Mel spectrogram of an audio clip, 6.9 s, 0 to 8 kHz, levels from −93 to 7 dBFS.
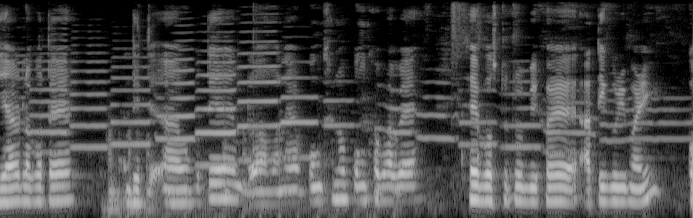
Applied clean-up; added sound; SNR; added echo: classical method log-MMSE.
